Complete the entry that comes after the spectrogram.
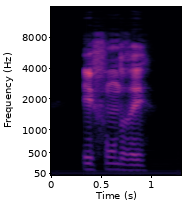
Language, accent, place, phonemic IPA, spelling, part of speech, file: French, France, Lyon, /e.fɔ̃.dʁe/, effondrer, verb, LL-Q150 (fra)-effondrer.wav
- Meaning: to collapse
